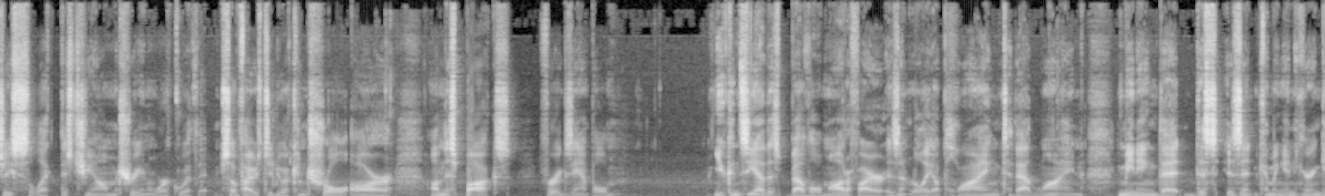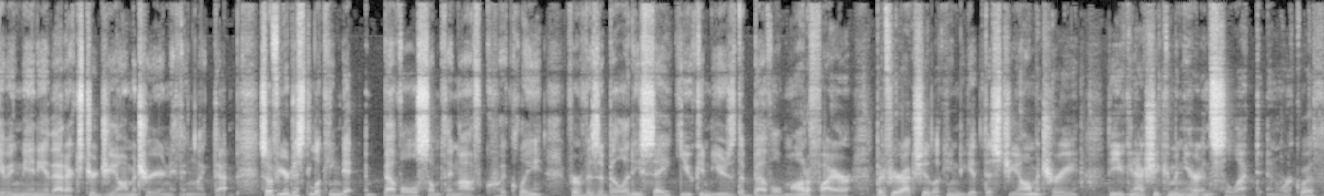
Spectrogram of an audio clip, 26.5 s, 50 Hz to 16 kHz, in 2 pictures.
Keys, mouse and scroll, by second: 2.0 click, 3.2 ctrl+r, 10.8 right click, 11.5 click, 15.7-16.4 scroll down 1, 16.4 middle click, 21.9 middle click, 22.4 click, 23.4 click, 23.7 Tab, 24.0 click, 24.4 Tab, 25.1 click.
